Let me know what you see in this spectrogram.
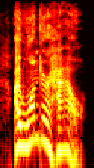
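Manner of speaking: put-on high, childlike voice full of wondering curiosity. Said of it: "he literally said it like, it was, like, childlike curiosity".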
